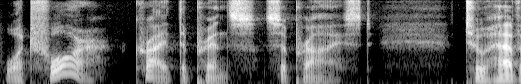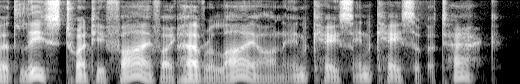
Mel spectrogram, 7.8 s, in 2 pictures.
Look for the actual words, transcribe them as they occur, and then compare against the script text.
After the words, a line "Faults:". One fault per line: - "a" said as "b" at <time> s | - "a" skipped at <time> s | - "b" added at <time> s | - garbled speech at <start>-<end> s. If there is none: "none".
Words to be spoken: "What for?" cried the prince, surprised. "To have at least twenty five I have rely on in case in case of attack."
"What for?" cried the prince, surprised. "To have at least twenty five I have rely on in case in case of attack."
Faults:
none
